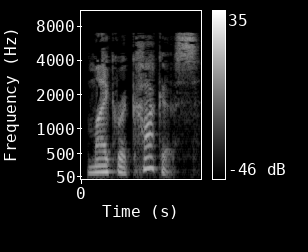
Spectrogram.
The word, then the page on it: micrococcus: British English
